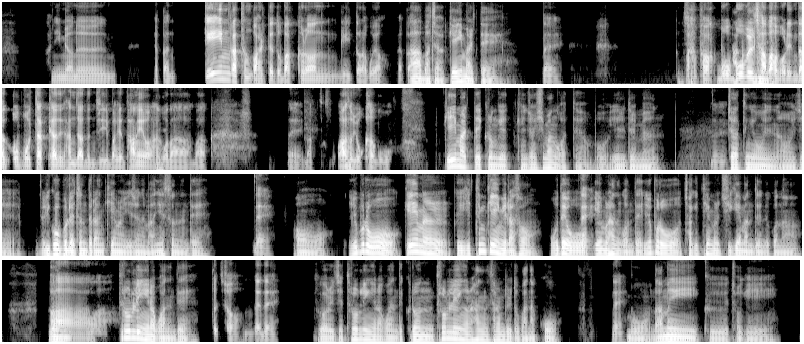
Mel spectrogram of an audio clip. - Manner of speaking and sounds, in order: other background noise; laughing while speaking: "마 막 모 몹을 잡아 버린다고"; laugh; tapping; in English: "트롤링이라고"; in English: "트롤링이라고"; in English: "트롤링을"
- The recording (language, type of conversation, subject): Korean, unstructured, 사이버 괴롭힘에 어떻게 대처하는 것이 좋을까요?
